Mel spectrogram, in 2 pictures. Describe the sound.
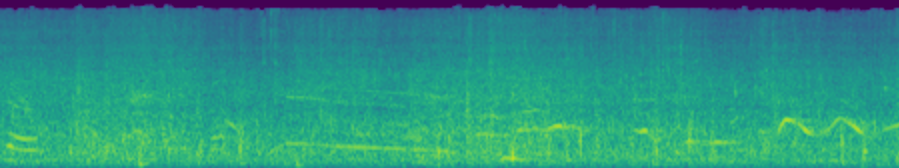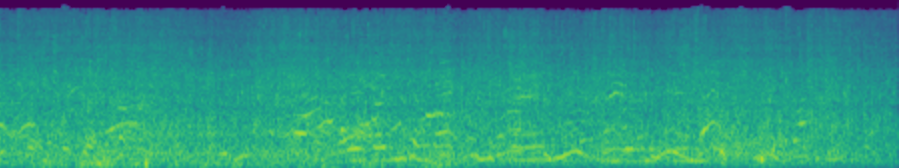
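Year-two school children splash as they jump into a swimming pool during a swimming lesson, with steady, overlapping splashing and children's voices throughout.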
